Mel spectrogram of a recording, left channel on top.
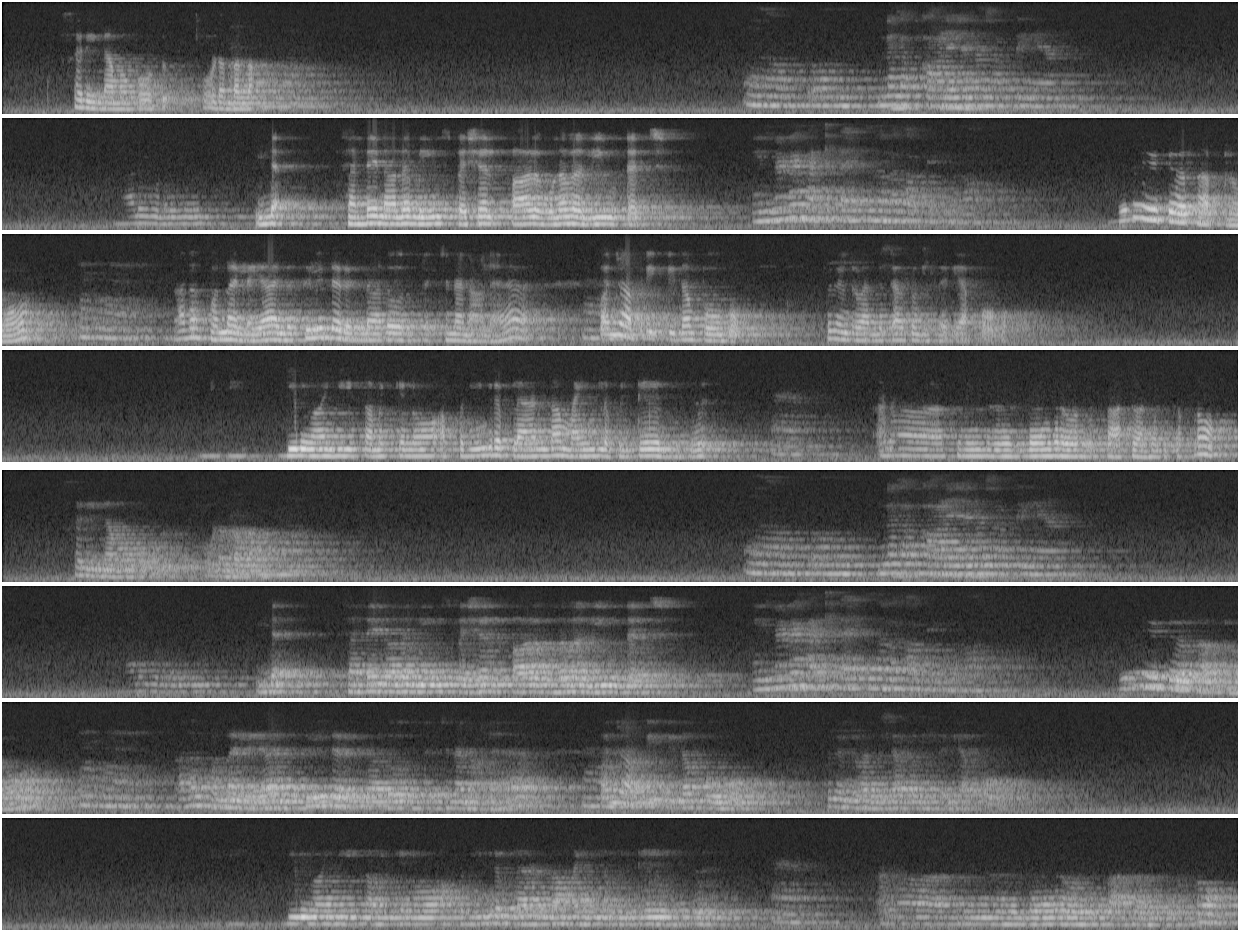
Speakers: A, on the left; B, on the left.
A: சரியில்லாமா போது உடம்பல்லா
B: ஆமா ம் அப்பறம் ன்னா
A: எடுத்து
B: சாப் காலையில
A: சொல்லுங்க
B: ன்னா சாப்ட்டீங்க
A: மாலை உணவு இல்ல சண்டேனால மெயின் ஸ்பெஷல் கால உணவ லீவ் வுட்டாச்சு
B: ன்னாங்க மத்த டைம்லல்ல சாப்ட்டுருவீங்களா
A: எது இருக்கரத சாப்ட்ருவோ
B: ம் ம்
A: அதா சொன்ன இல்லையா இந்த சிலிண்டர் இல்லாத ஒரு பிரச்சனனால
B: ம்
A: கொஞ்சம் அப்டி இப்டிதான் போகு சிலிண்டர்
B: ஓகே
A: வந்துட்டா கொஞ்ச
B: ஓகே
A: சரியா போகு
B: ம்
A: இன்னைக்கி மீனு வாங்கி சமைக்கணு அப்படிங்கிற பிளான் தா மைண்ட்ல போயிட்டே இருந்தது
B: ஆ
A: ஆனா சிலிண்டரு இல்லைங்குற ஒரு தாட்டு வந்ததுக்கப்றோ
